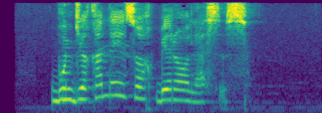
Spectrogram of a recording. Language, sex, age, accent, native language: Uzbek, female, under 19, Qoraqalpog'iston, Uzbek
